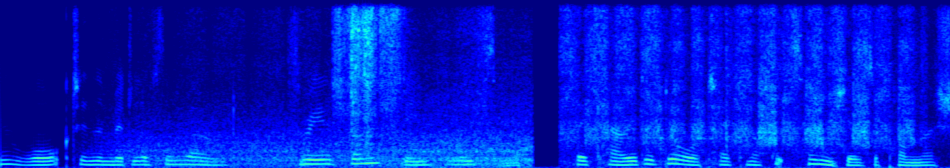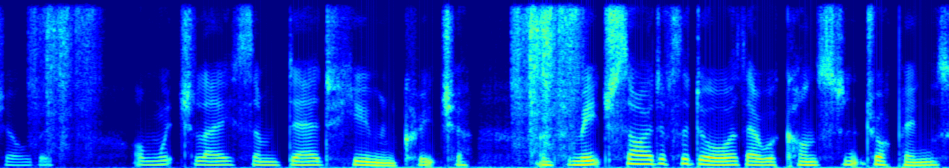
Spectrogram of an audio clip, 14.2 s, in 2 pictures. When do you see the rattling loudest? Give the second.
11 s.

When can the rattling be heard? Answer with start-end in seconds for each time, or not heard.
2.5-3.0, 7.3-7.9, 10.9-11.5.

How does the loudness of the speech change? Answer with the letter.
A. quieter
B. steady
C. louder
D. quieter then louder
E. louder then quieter
C.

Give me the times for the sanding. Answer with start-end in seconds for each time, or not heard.
0.6-7.1.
